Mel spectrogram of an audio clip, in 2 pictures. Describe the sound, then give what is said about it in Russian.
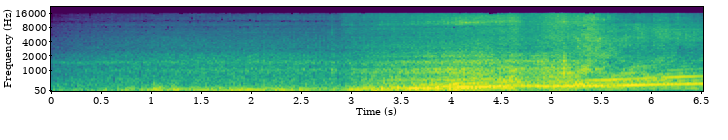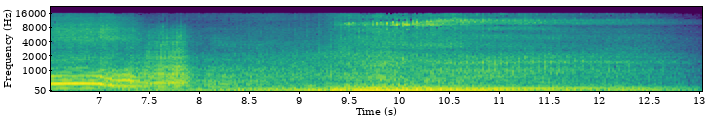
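A powerful engine of a car reworked by a tuning studio revs hard, its pitch climbing and falling in a sustained roar before dropping back and surging again, loud with no one speaking. “Работа тюнингового ателье «Карман» о том, что это за машина, можно догадаться только на слух.”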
